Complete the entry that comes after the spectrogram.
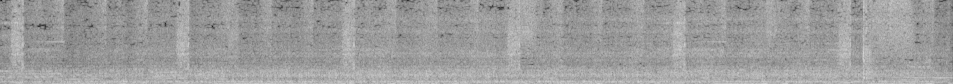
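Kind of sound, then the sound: household object, electric kettle boiling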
